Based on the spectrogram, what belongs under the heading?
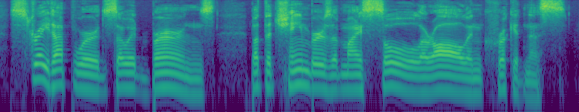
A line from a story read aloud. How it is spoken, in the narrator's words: he groans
